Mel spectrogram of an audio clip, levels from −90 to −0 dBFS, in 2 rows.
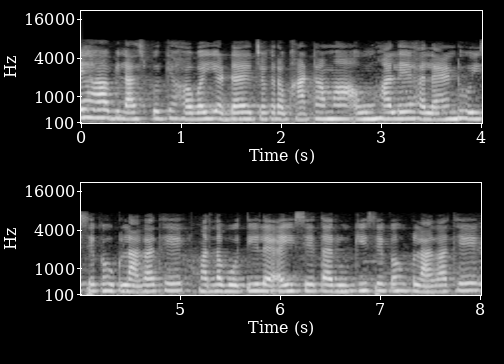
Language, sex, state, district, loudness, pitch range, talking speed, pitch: Hindi, female, Chhattisgarh, Bilaspur, -16 LUFS, 225-245 Hz, 215 wpm, 235 Hz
